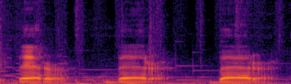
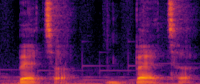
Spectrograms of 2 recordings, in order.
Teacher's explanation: a gente tem o t americano que entre duas vogais ele muitas vezes vai ter um som de D ou até mesmo de R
